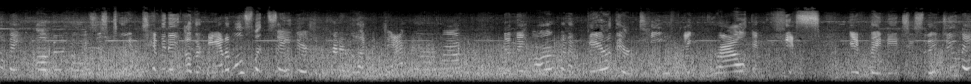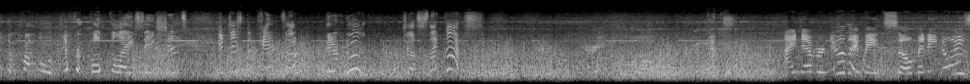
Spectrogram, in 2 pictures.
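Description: A woman talking continuously, with many short high chirps and chitters around her voice.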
